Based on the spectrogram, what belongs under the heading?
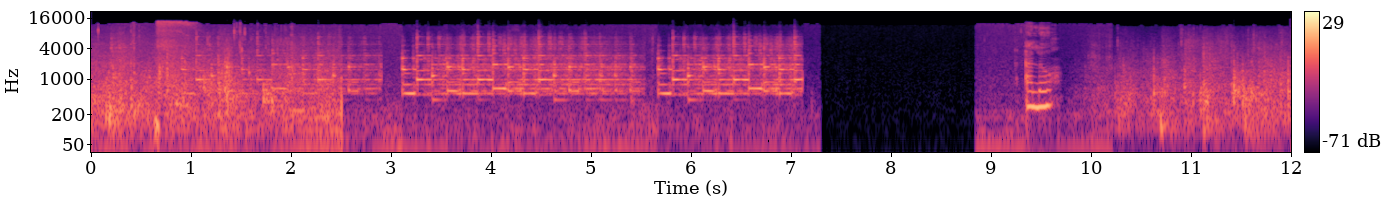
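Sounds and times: phone ringtone melody: 0:00.7 - 0:07.2.

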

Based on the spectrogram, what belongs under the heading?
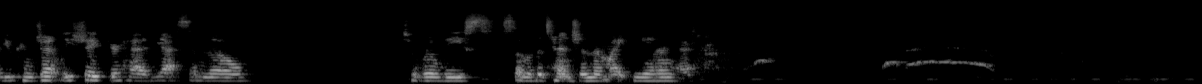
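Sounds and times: cat meowing: 0:08.8 - 0:10.0.

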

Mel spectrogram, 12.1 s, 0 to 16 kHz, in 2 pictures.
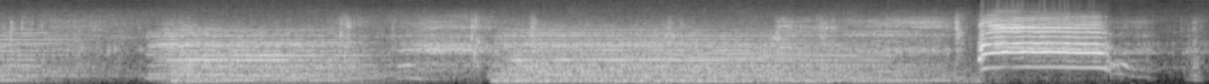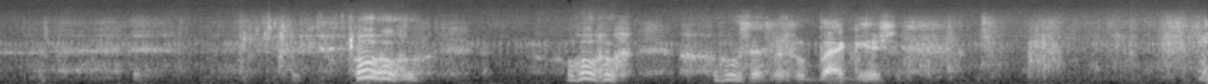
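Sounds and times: woman screaming: 0:04.9 - 0:05.8.

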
